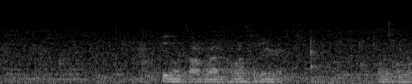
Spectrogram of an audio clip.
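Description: A hot pot is set down on a table with a clunk.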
